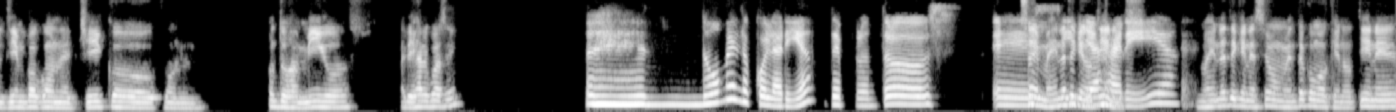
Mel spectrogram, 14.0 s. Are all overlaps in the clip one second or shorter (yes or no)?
no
